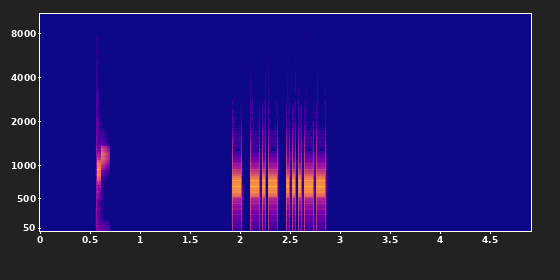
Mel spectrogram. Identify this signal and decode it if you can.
Morse code, heard as a keyed tone, about 40 wpm, 700 Hz. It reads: TK3
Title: Callsign Prefixes for Top 100 DXCC - 40wpm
